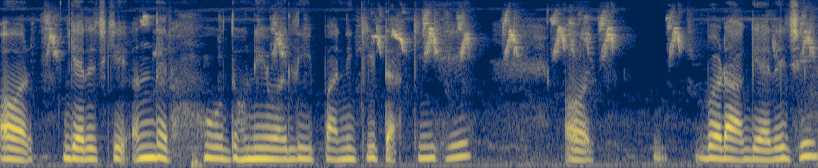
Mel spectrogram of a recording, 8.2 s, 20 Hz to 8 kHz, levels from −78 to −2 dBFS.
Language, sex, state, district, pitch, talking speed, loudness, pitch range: Hindi, female, Goa, North and South Goa, 190 Hz, 115 wpm, -17 LUFS, 185-205 Hz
